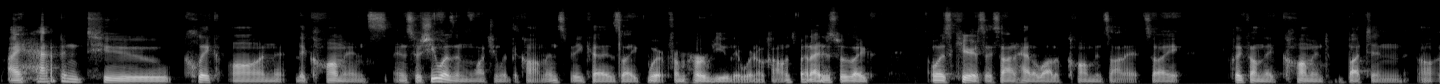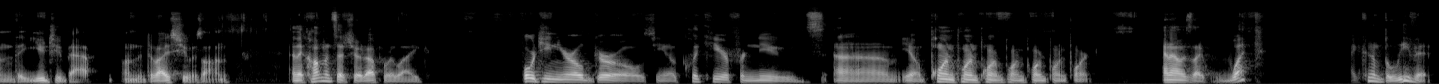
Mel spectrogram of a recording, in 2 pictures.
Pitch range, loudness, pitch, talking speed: 80-110 Hz, -24 LUFS, 90 Hz, 200 wpm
